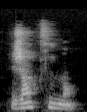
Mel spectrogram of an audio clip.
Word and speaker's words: gentiment: devient brièvement gentil devient gentiment encore alors il ya elle qu'on ne prononce pas l'adjectif masculin singulier dans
